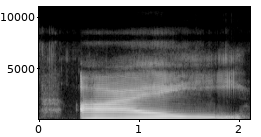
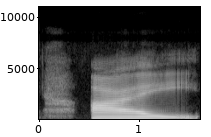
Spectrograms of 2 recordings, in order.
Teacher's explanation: Just let your tongue slide and blend together, but you have to go high enough when you finish the I vowel. So here is I, starting open, ah, and moving to E.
